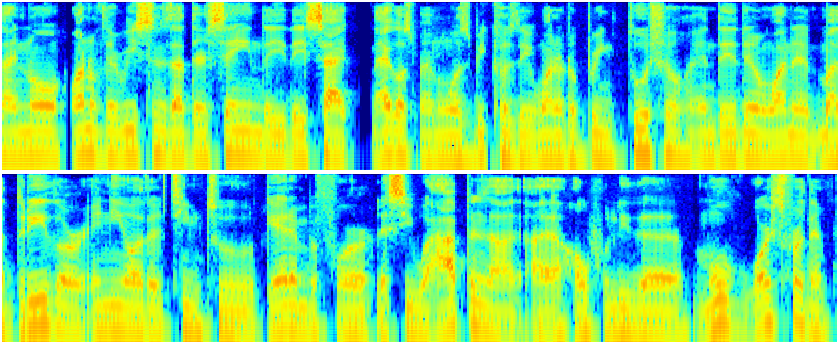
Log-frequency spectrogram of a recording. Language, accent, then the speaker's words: English; El Salvador; I'm from El Salvador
